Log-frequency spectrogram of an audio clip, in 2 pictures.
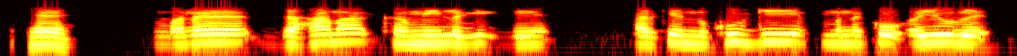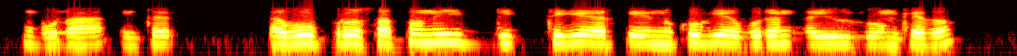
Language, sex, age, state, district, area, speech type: Santali, male, 18-30, West Bengal, Uttar Dinajpur, rural, conversation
